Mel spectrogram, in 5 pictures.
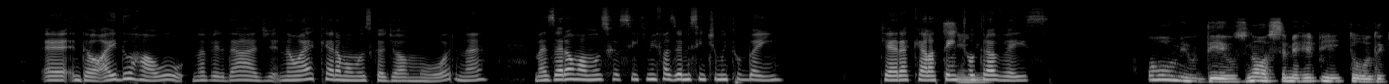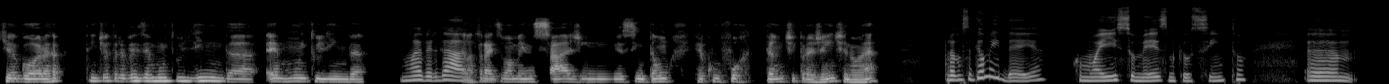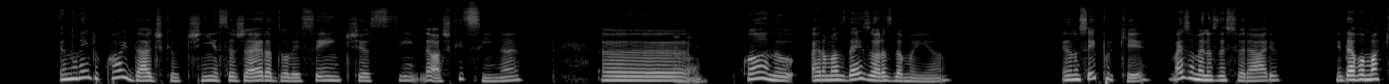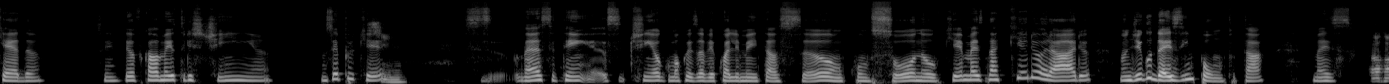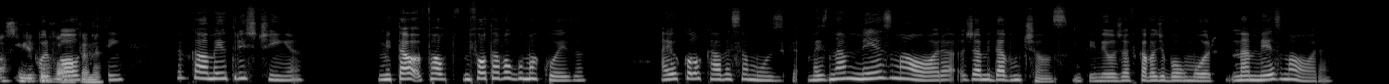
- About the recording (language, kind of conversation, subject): Portuguese, podcast, Tem alguma música que te lembra o seu primeiro amor?
- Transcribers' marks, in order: unintelligible speech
